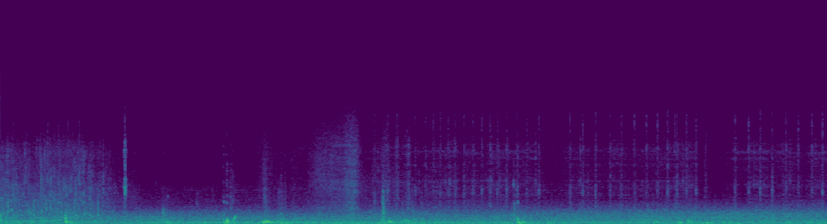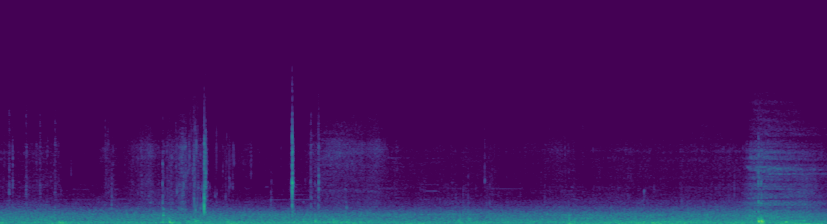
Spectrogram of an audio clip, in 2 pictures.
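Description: Steady low rumble of wind and small waves against a plastic sit-on-top kayak, with scattered light knocks and ticks of gear on the hull.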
